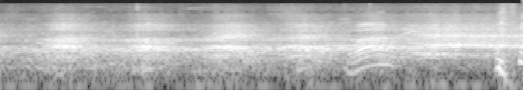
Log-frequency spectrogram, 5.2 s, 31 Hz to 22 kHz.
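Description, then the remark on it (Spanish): Norwich away fans in a large stadium chant a collective countdown of 3, 2, 1 in loud, rhythmic bursts, pretending they have scored a goal, before breaking into a sudden roar of cheering as the rest of the stadium applauds. “Gol del Norwich hace la cuenta atrás. Y todo el resto del estadio les aplaude, por cierto.”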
